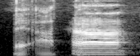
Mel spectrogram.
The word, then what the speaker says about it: Beata: Is that how you pronounce Beata's name in Polish? Czy tak się wymawia imię Beaty po polsku? Beata, a w domu mówiliśmy na nią Benia. Beata. The Polish pronunciation is Beata.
